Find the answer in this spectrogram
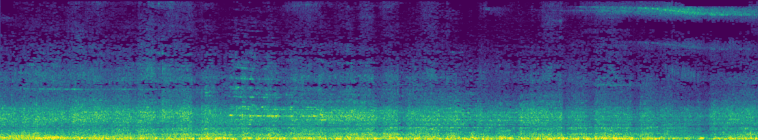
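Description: Passenger train's coaches rolling past close by on the rails as the express pulls into the station: a steady, loud rumble of wheels on track.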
